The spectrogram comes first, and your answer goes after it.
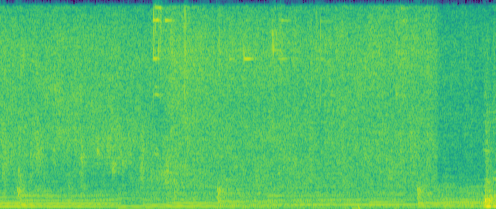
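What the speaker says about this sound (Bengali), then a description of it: "ভালো করে ভাজা ভাজা করে নেবেন।" Potato pieces frying in oil, being turned in the pan while cooking for a bottle gourd korma, give a steady sizzle over a continuous low tonal hum, close and moderately loud.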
